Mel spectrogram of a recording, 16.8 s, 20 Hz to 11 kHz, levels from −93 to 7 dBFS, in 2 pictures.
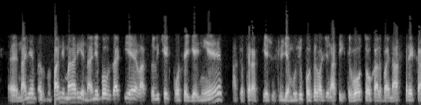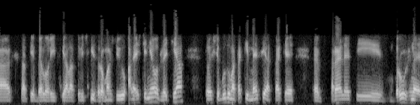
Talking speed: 155 wpm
